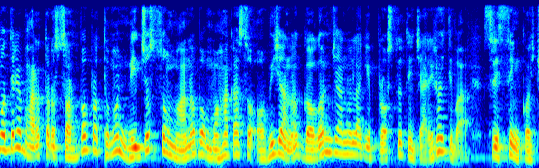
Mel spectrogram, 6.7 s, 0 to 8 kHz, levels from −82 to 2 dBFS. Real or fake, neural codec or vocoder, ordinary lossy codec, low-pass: fake; vocoder, 22.05 kHz, 80 mel bands, WaveNeXt; none; 7.2 kHz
